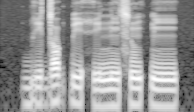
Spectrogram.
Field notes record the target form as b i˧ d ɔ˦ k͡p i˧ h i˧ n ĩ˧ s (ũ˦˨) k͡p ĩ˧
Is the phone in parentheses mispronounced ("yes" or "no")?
yes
